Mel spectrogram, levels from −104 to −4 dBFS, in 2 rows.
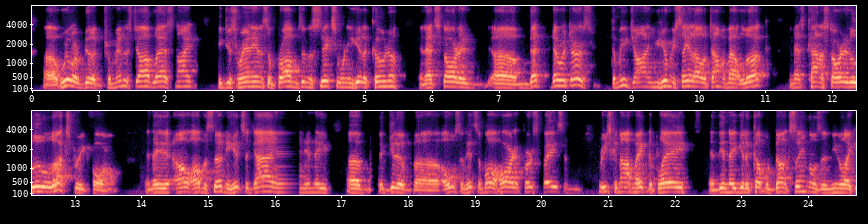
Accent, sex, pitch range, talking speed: American, male, 150-185 Hz, 235 wpm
